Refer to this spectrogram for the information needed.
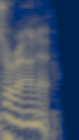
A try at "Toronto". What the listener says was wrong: Just, you don't hit the T.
